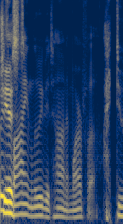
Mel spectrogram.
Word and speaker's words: Marfa: number of people talk about it, if I'm pronouncing it correctly, I think it's Marfa. Marfa, yeah.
